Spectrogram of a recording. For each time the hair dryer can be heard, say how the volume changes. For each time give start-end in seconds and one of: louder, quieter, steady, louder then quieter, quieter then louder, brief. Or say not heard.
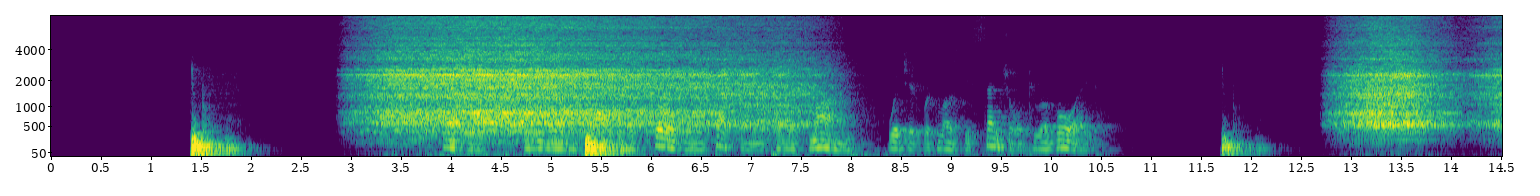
2.9-8.0 quieter
12.7-14.4 brief.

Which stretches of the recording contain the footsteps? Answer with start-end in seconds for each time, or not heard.
not heard.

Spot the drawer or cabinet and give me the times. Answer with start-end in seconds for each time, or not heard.
1.4-1.9, 5.3-5.8, 11.7-12.2.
